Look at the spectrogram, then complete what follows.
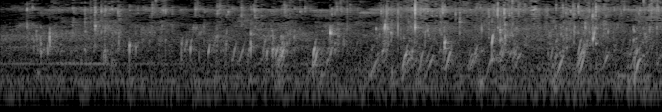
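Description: Water splashing and bubbling in a plastic basin as a waterproof stainless-steel digital platform scale is pushed under by hand. Many short rising bubbling sounds, busier from about three seconds in.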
